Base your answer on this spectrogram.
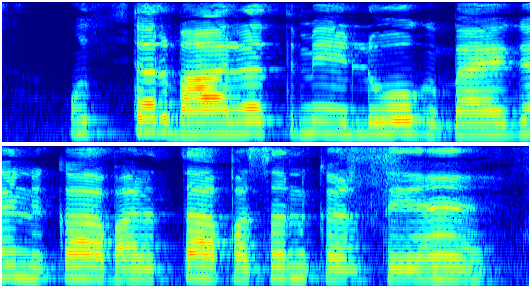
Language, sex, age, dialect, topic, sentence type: Hindi, female, 18-24, Hindustani Malvi Khadi Boli, agriculture, statement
